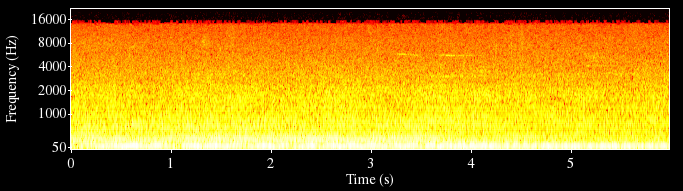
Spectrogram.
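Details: Steady low engine or boat hum with a drone of even tones, continuous throughout and with no animal calls.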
